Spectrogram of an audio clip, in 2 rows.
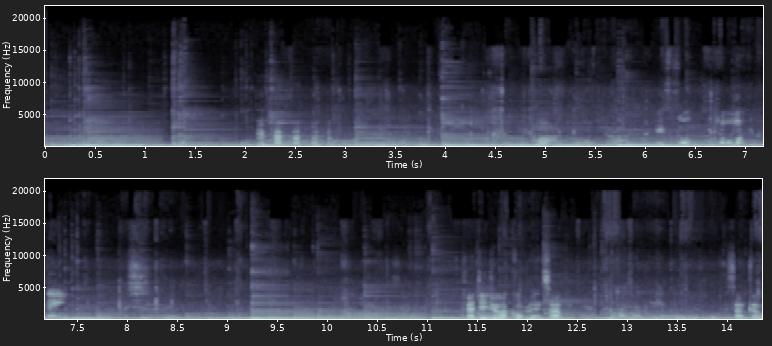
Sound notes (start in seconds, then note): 0.0 background music; 2.2 laugh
